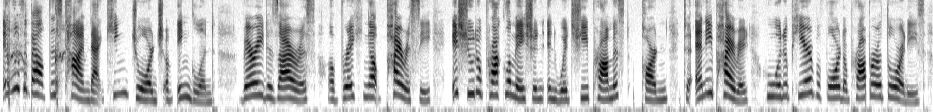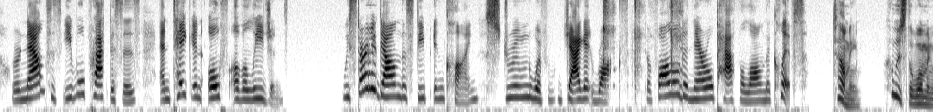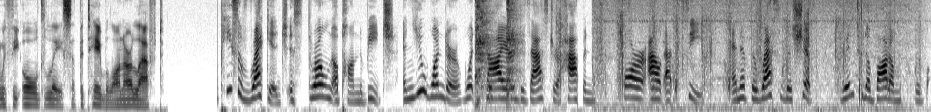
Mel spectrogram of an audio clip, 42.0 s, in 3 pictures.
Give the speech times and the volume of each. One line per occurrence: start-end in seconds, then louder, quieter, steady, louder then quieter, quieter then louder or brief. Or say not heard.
0.0-18.1 steady
19.1-30.4 steady
31.2-41.9 steady.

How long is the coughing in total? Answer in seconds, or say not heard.
3 s.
